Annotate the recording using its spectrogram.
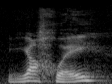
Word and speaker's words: Jehovah: The Hebrews didn't have a letter J. The Yod, the first letter there, really is our comes into English as a J. It's the same with the word Jerusalem. Jerusalem in Hebrew starts with the Yod. We don't say Yerusalem. We say Jerusalem. So Jehovah. Right, is how I think that should be pronounced.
